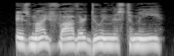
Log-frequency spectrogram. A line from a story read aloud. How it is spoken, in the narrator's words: Richard asked miserably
